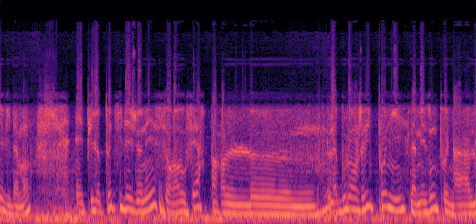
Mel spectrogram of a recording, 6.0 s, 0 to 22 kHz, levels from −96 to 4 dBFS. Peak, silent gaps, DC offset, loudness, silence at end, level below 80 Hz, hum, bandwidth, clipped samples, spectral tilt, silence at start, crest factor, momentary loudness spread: -14 dBFS; none; under 0.1%; -26 LUFS; 0 s; -36 dBFS; none; 15.5 kHz; under 0.1%; -6 dB/octave; 0 s; 12 dB; 2 LU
